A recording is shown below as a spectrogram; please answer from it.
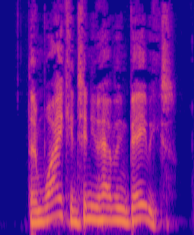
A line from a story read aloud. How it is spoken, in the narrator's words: one waitress blurts, unable to help herself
